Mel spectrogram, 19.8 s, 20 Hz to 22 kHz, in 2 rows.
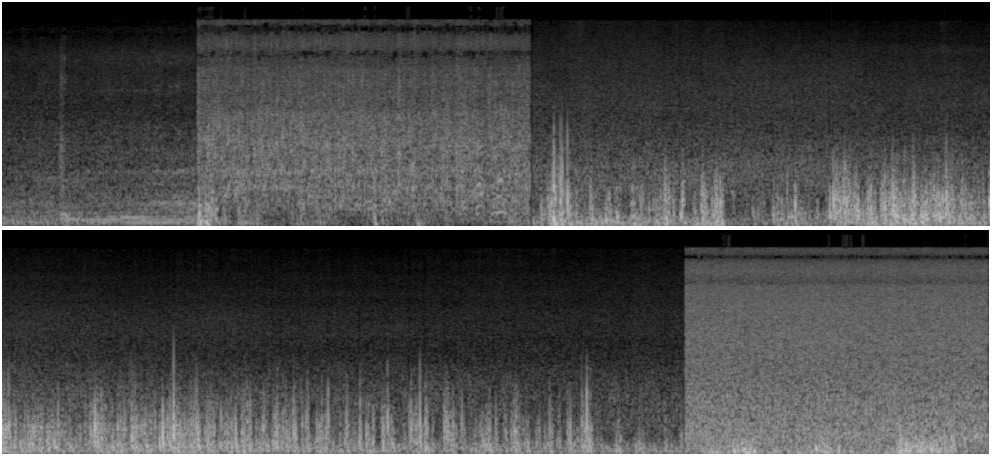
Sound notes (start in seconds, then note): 1.9 water splashing; 5.0 man speaking in foreign language; 7.3 wind whooshing; 16.7 water gushing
